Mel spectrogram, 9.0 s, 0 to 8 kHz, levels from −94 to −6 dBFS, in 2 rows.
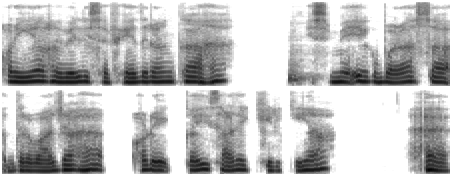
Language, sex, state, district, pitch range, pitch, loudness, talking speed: Hindi, male, Bihar, Sitamarhi, 155-175 Hz, 165 Hz, -20 LUFS, 120 wpm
